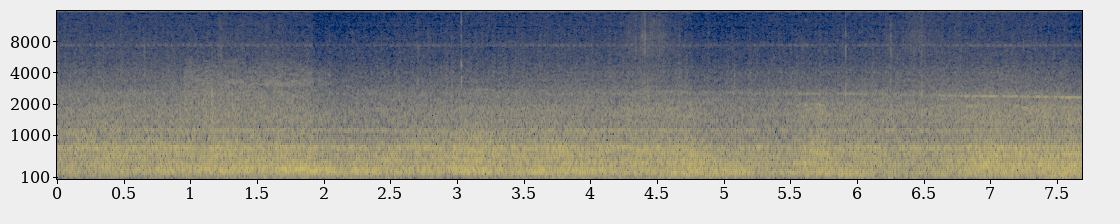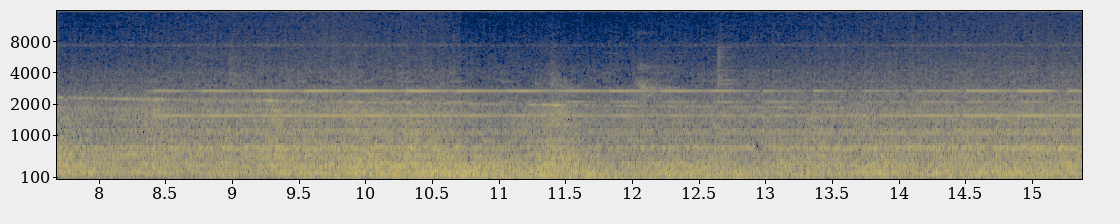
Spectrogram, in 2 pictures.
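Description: A Norfolk Southern intermodal freight train approaching in the distance: a steady rumble. About halfway through, several thin high steady tones join in and hold.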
